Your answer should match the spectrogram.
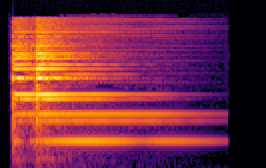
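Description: Notification-bell sound effect: a bell ding struck twice in quick succession, then ringing out and fading over about a second and a half.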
